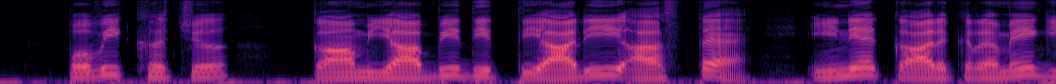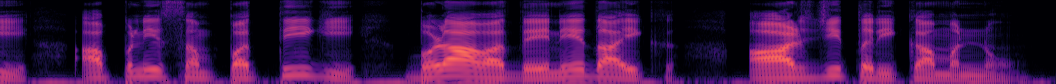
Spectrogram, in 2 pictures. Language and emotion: Dogri, neutral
